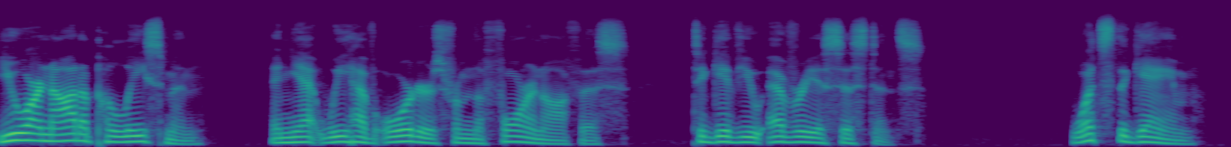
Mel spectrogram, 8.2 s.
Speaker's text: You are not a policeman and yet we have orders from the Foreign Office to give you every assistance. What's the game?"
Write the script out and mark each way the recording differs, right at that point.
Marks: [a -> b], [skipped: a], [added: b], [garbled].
You are not a policeman and yet we have orders from the Foreign Office to give you every assistance. What's the game?"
